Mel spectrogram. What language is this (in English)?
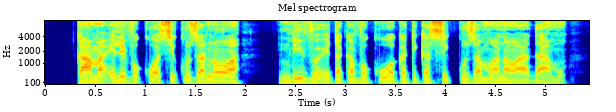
Swahili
